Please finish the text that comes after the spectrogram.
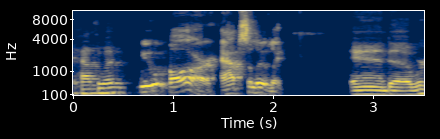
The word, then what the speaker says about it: Hatheway: Am I pronouncing that right? Hatheway?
